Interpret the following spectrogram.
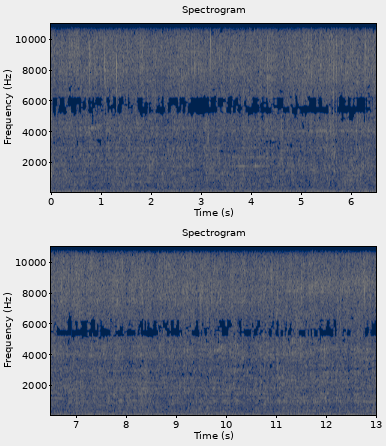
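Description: Steady low rumble with a faint wash of running water from the otter pool.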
